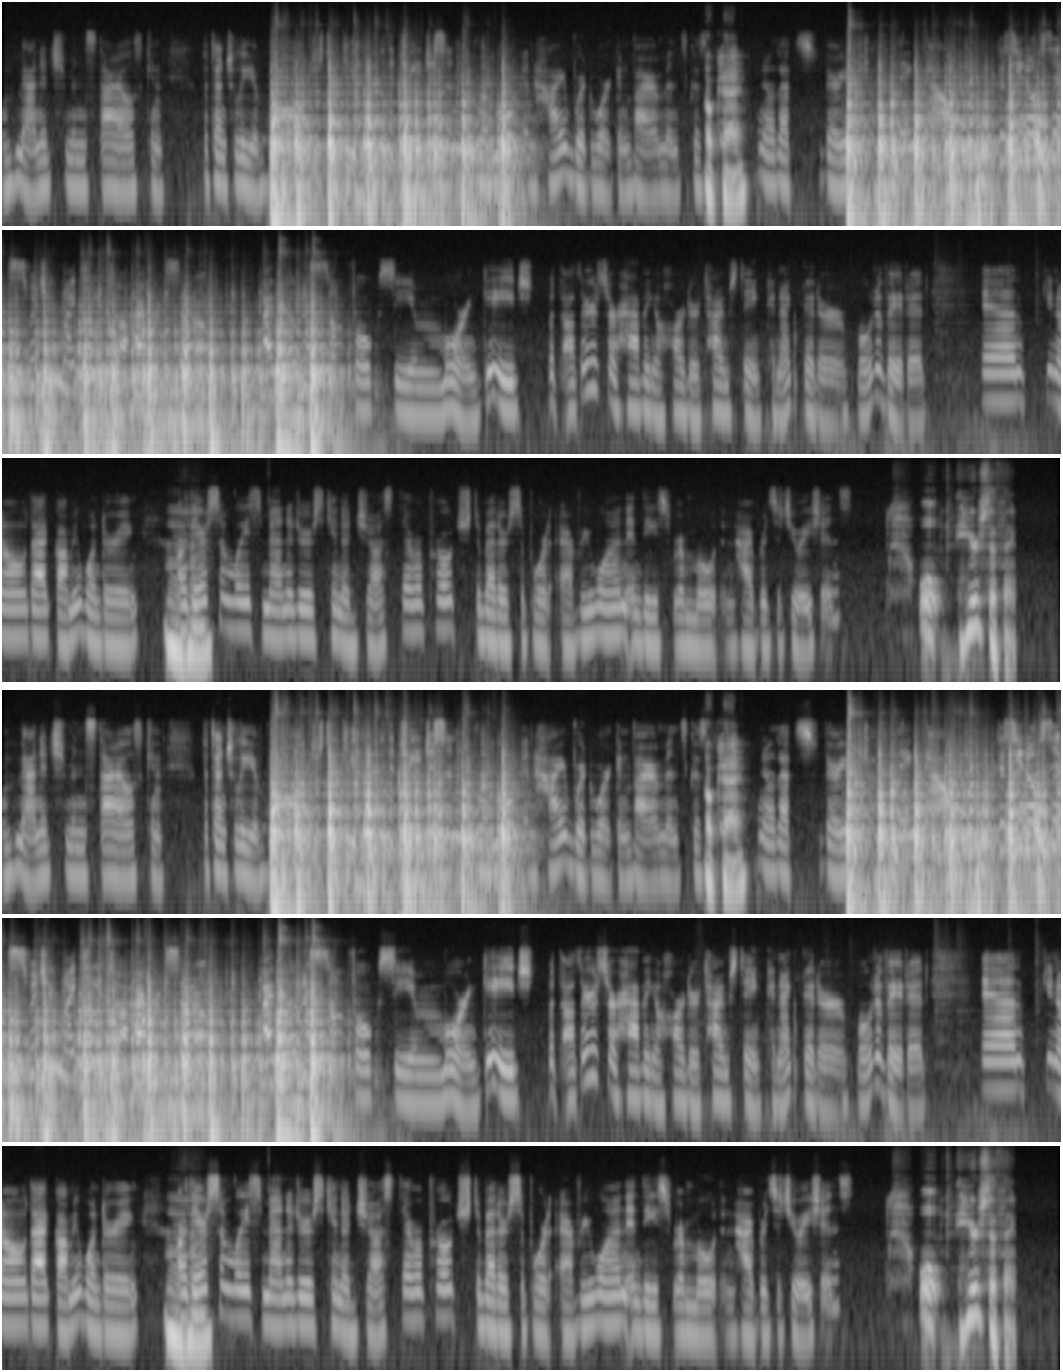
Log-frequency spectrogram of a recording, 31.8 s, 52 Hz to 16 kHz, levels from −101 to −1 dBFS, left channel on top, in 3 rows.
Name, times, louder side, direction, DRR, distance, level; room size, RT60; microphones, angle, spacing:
voice 1, 0.0-1.8 2.1-7.0 7.6-12.7 13.2-20.1 20.4-22.5 22.9-29.7, right 4 dB, 65° right, 7.1 m, -39 dB
sound 1, 2.7-5.3 8.4-14.3, right 2 dB, 45° right, 3.6 m, -27 dB
voice 2, 7.0-7.5 22.8-23.3 30.0-31.3, right 1 dB, 20° right, 6.4 m, -33 dB
open air
head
